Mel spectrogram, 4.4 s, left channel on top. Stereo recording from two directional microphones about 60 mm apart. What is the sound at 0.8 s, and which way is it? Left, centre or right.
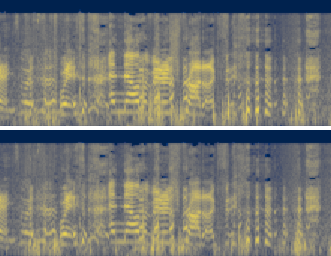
Speech, right.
